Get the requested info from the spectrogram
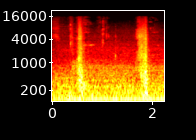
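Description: Two short scraping swishes as a large fish steak is handled over crushed ice, one about half a second in and one near the end, over a steady low machine hum.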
